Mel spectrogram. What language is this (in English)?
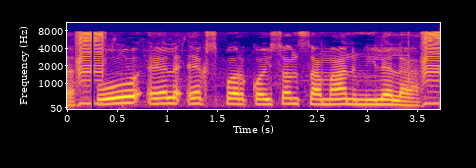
Bhojpuri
